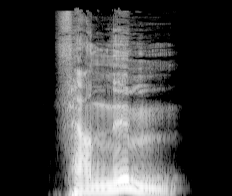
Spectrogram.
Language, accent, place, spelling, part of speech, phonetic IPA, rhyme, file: German, Germany, Berlin, vernimm, verb, [ˌfɛɐ̯ˈnɪm], -ɪm, De-vernimm.ogg
- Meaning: singular imperative of vernehmen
